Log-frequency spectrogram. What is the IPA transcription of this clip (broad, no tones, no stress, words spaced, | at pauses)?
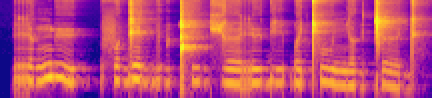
røŋ͡my | fəɡedbuɡ ǃʰiɡçø ryɠiɓəcʰu ɲəɡǀød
